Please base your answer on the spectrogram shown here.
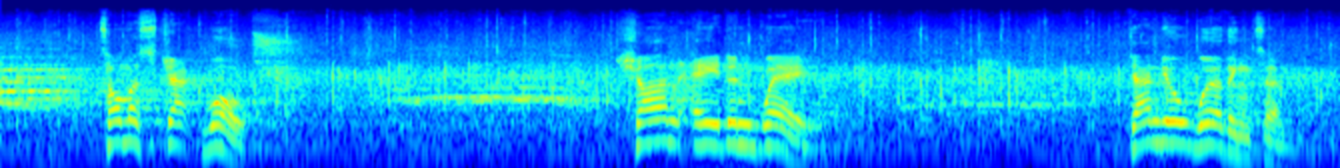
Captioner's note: applause; applause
